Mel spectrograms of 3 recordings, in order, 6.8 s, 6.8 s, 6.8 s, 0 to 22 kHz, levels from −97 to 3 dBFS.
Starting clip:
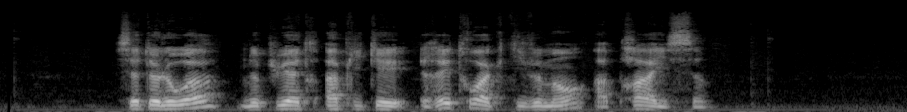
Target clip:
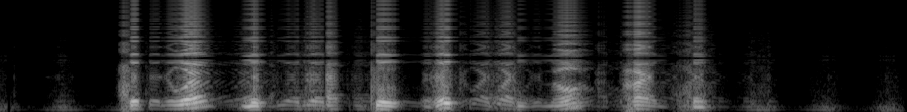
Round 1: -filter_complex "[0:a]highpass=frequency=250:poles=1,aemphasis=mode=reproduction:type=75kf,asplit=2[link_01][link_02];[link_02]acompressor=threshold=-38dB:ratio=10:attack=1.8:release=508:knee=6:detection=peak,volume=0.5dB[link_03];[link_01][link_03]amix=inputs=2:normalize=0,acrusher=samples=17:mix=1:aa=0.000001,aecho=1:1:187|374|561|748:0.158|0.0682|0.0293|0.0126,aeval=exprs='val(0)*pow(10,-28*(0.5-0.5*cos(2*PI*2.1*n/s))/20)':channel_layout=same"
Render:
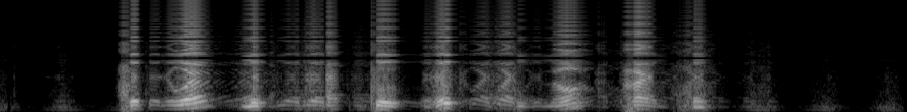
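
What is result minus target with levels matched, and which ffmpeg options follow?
125 Hz band −3.0 dB
-filter_complex "[0:a]highpass=frequency=72:poles=1,aemphasis=mode=reproduction:type=75kf,asplit=2[link_01][link_02];[link_02]acompressor=threshold=-38dB:ratio=10:attack=1.8:release=508:knee=6:detection=peak,volume=0.5dB[link_03];[link_01][link_03]amix=inputs=2:normalize=0,acrusher=samples=17:mix=1:aa=0.000001,aecho=1:1:187|374|561|748:0.158|0.0682|0.0293|0.0126,aeval=exprs='val(0)*pow(10,-28*(0.5-0.5*cos(2*PI*2.1*n/s))/20)':channel_layout=same"

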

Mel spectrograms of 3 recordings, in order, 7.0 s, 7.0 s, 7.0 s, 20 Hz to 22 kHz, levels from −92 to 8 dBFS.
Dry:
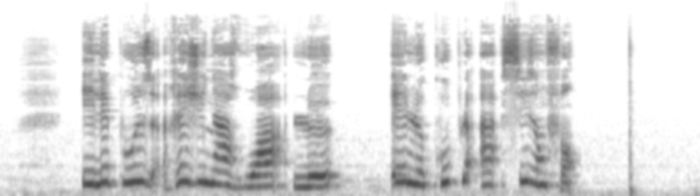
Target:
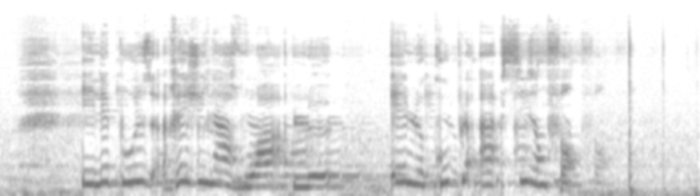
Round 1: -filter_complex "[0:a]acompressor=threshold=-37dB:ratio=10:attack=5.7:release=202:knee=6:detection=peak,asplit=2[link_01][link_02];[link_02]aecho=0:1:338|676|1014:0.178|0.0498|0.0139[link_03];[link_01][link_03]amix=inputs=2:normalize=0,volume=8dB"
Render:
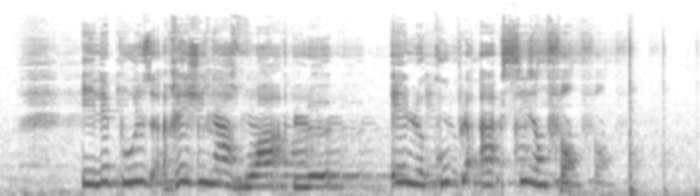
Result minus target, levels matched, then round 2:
downward compressor: peak gain reduction −10.5 dB
-filter_complex "[0:a]acompressor=threshold=-48.5dB:ratio=10:attack=5.7:release=202:knee=6:detection=peak,asplit=2[link_01][link_02];[link_02]aecho=0:1:338|676|1014:0.178|0.0498|0.0139[link_03];[link_01][link_03]amix=inputs=2:normalize=0,volume=8dB"

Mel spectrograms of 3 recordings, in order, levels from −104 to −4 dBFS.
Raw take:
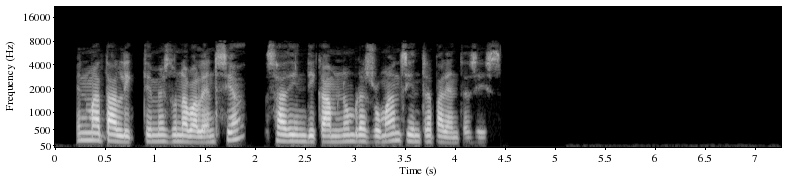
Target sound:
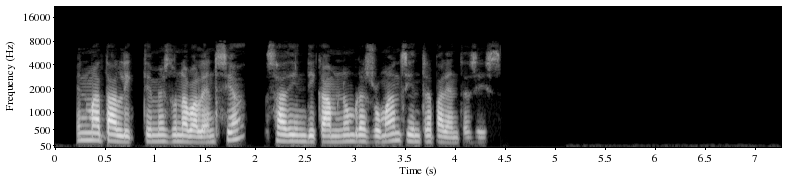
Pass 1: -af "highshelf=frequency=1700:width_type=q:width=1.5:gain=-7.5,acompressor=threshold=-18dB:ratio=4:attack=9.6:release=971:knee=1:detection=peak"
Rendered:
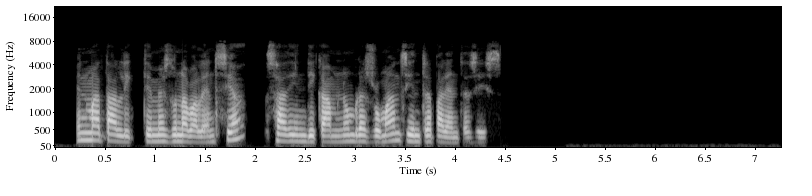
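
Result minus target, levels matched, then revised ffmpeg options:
downward compressor: peak gain reduction +8.5 dB
-af "highshelf=frequency=1700:width_type=q:width=1.5:gain=-7.5"

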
